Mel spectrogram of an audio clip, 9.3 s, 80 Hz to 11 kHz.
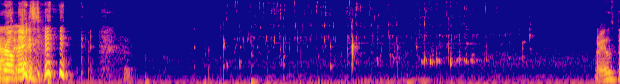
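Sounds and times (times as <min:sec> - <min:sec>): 
speech: 0:00.0 - 0:01.1, 0:09.0 - 0:09.3
low steady hum: 0:00.0 - 0:09.3
wine pouring into a glass: 0:02.9 - 0:08.2.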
